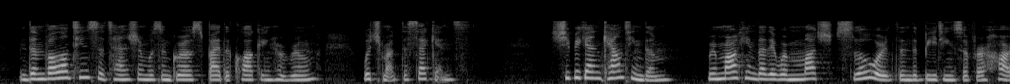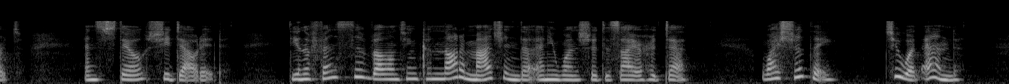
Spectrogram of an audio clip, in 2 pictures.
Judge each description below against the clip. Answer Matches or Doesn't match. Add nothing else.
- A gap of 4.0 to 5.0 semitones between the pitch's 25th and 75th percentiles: Doesn't match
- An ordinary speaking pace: Matches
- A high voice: Matches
